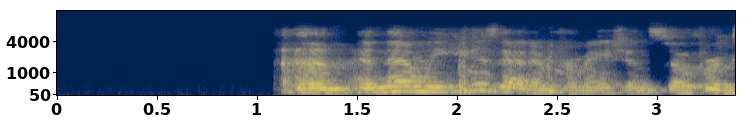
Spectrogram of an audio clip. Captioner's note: cough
